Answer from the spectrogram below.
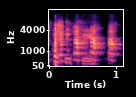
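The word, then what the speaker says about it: pastizzi: Are you laughing at my pronunciation, or are you? No, you did it quite well. It's pasticci.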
